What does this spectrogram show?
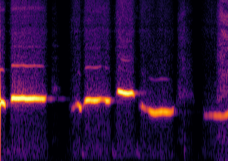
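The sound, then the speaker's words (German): Someone whistles a short melody, clear, moving through several sustained notes with brief pauses between phrases. No one speaks. “Ich mache auch noch einen, aber die pfeife, sind meine Wunder.”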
